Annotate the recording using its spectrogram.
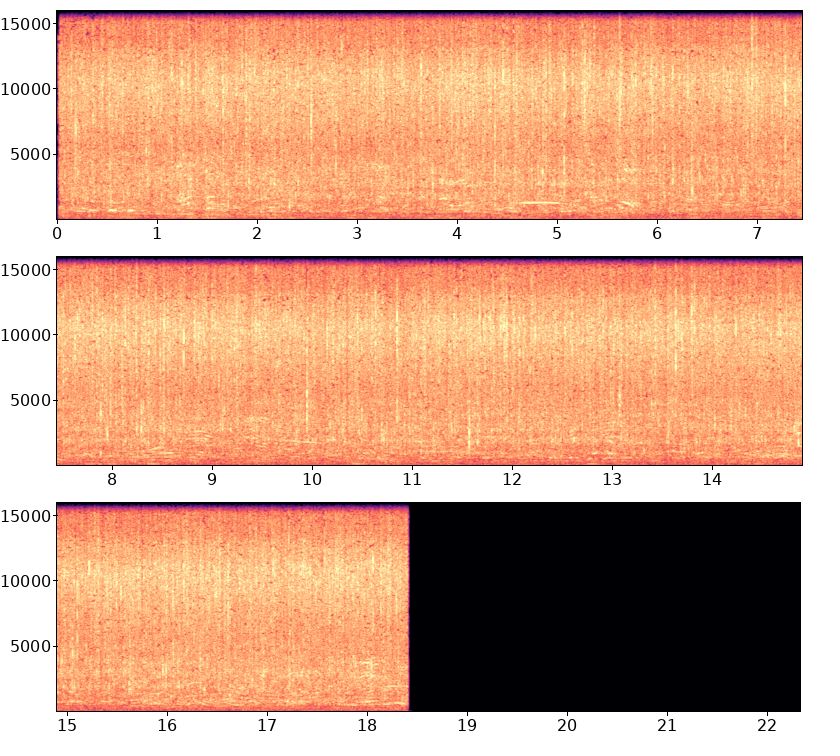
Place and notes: Albert Park Centre
Sounds of a fountain as auckland uni students celebrate their graduation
